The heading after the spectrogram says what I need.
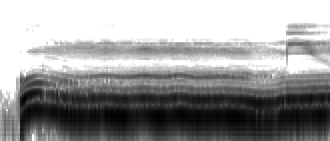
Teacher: mim sukun bertemu mim, namanya idgham mimi, kita tekan 3 ketuk siap masuk pada huruf mim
